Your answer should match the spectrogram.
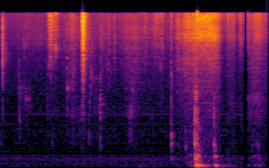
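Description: Quiet handling of a plastic body mist spray bottle with a few small clicks, then a loud thump about three seconds in, with a smaller one just after, as the bottle is set down on the table.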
